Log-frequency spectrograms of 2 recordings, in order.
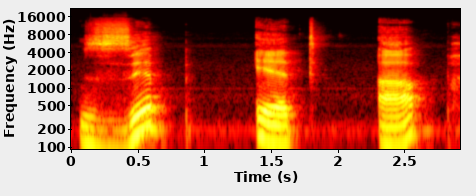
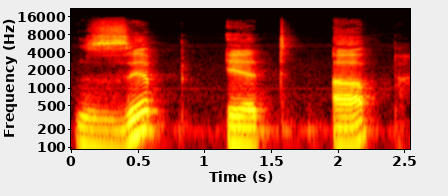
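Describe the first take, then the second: Both takes have the same delivery.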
